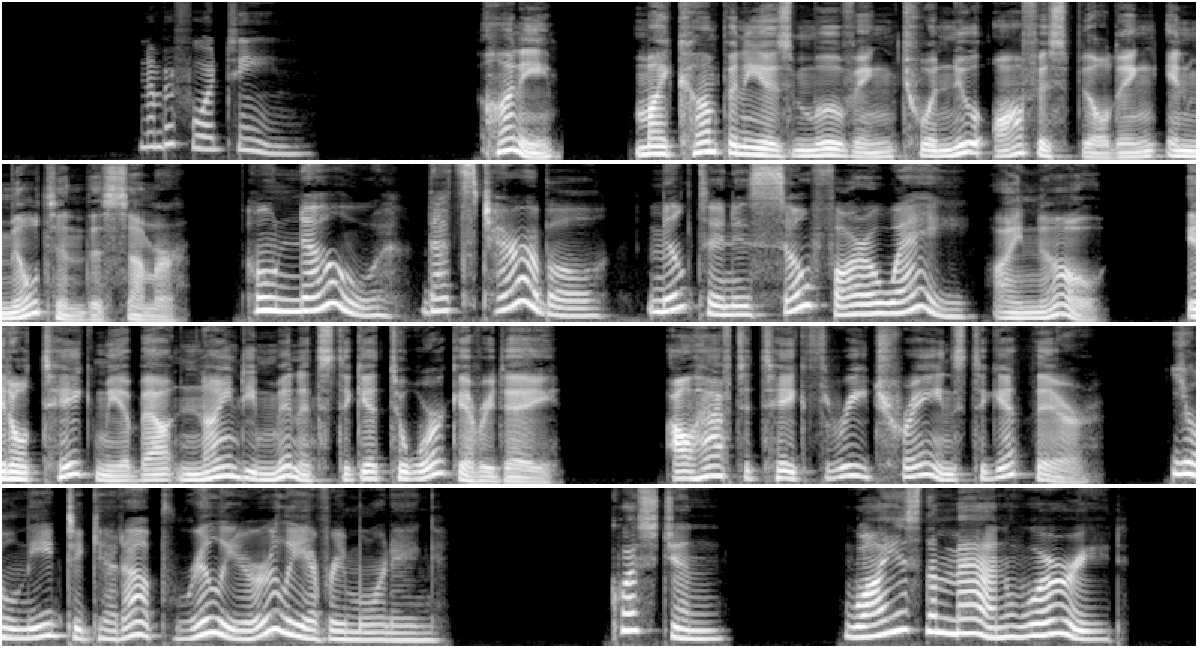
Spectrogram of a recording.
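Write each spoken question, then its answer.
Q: Why is the man worried?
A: His commute will be long because his office is moving far away.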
